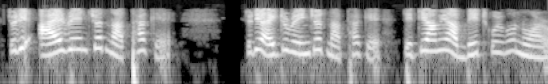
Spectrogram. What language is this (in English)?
Assamese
